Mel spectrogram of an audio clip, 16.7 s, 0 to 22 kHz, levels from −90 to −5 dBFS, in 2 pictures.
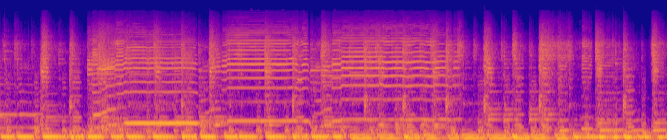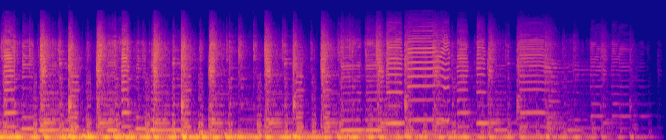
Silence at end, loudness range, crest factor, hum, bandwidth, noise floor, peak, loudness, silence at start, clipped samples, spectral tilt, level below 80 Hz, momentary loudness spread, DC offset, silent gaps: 0.35 s; 8 LU; 14 dB; none; 13.5 kHz; -47 dBFS; -10 dBFS; -23 LUFS; 0 s; under 0.1%; -4.5 dB/octave; -34 dBFS; 12 LU; under 0.1%; none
